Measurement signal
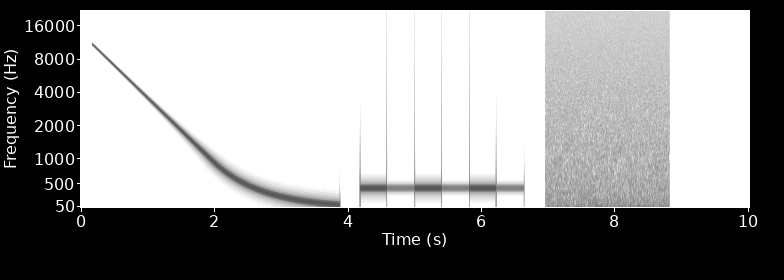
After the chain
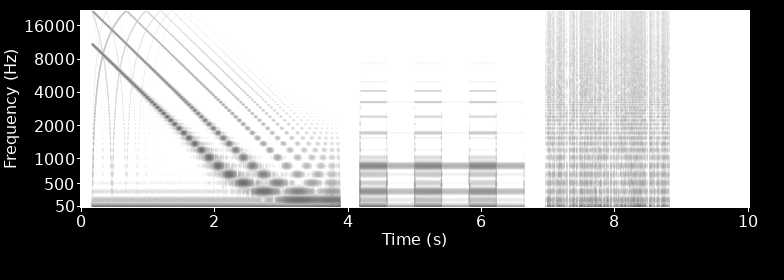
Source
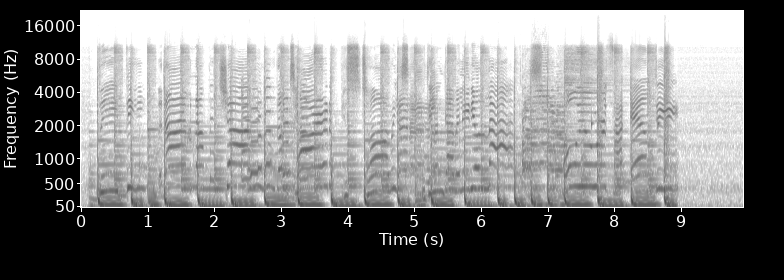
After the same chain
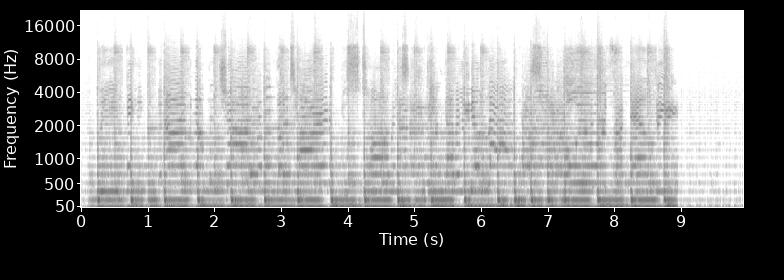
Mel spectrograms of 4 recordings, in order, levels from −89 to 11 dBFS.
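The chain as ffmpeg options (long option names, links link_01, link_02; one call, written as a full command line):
ffmpeg -i in.wav -af "asubboost=boost=2.5:cutoff=95,aeval=exprs='max(val(0),0)':channel_layout=same,afftfilt=real='hypot(re,im)*cos(PI*b)':imag='0':win_size=1024:overlap=0.75,volume=-1.5dB" out.wav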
